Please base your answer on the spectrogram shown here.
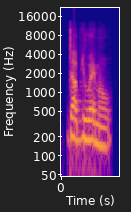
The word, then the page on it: WMO: Indian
